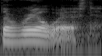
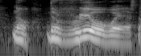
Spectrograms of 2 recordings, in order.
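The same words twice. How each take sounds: First: Said in the usual way. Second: "real" punched, louder and slow; stress on real. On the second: Real, not acted. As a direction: correct yourself, hitting "real". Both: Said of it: "I ain't gonna say Midwest".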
